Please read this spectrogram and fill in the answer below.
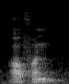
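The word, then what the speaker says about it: often: ऑफन सोफन listen फासन wrestle bristle castle चेसनट मॉगेेज अब हम जानेंगे कि इन शब्दों में टी साइलेंट क्यों होता है।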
